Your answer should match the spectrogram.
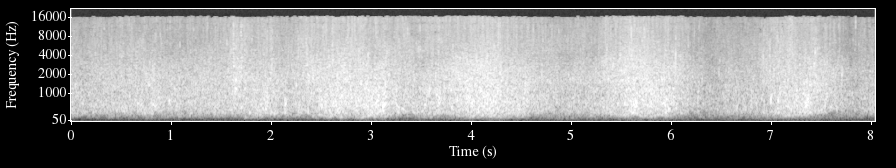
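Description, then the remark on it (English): Ocean waves wash in and recede on a sandy beach in a steady, broad hiss, swelling and fading every couple of seconds. A continuous surf sound with no voices. “Watch the waves as they come and go, their steady rhythm creating a sense of inner peace.”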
